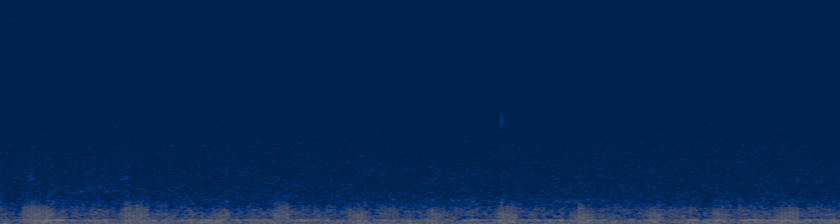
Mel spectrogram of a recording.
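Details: Steady, deep purr of a house cat under petting, a low vibrating hum pulsing roughly once a second in time with breathing, otherwise quiet room.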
